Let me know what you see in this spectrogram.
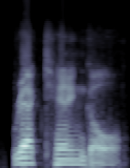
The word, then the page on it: rectangle: American English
